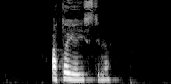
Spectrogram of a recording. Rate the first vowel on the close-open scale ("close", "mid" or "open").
open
